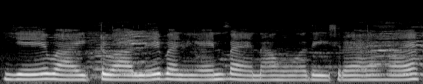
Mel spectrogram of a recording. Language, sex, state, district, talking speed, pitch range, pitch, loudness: Hindi, female, Chhattisgarh, Raipur, 125 wpm, 215-230 Hz, 220 Hz, -15 LUFS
